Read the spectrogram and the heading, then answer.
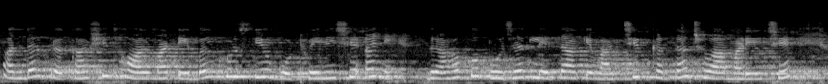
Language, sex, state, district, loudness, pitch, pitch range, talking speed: Gujarati, female, Gujarat, Valsad, -12 LUFS, 305 Hz, 280-340 Hz, 130 wpm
